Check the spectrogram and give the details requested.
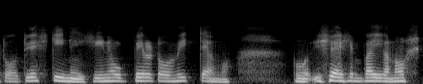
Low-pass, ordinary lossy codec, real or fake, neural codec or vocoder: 7.2 kHz; none; fake; codec, 16 kHz, 0.8 kbps, ZipCodec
